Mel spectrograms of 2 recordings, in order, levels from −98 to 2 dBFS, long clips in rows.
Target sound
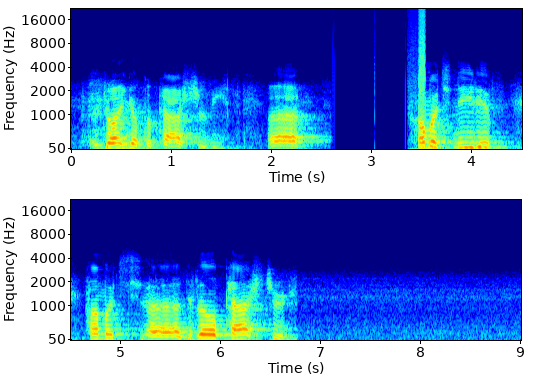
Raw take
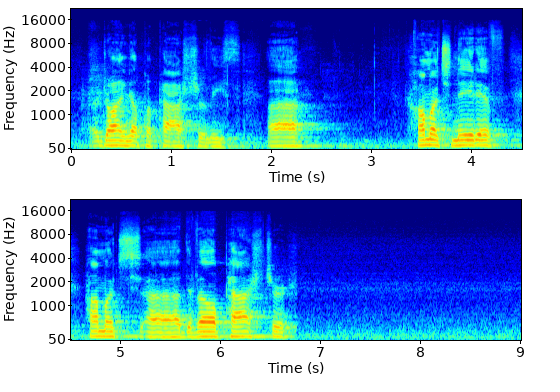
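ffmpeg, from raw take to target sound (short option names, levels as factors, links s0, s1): -filter_complex "[0:a]highpass=f=450:t=q:w=0.5412,highpass=f=450:t=q:w=1.307,lowpass=f=2600:t=q:w=0.5176,lowpass=f=2600:t=q:w=0.7071,lowpass=f=2600:t=q:w=1.932,afreqshift=-350,asplit=3[s0][s1][s2];[s0]afade=t=out:st=2.59:d=0.02[s3];[s1]acrusher=bits=6:dc=4:mix=0:aa=0.000001,afade=t=in:st=2.59:d=0.02,afade=t=out:st=3.53:d=0.02[s4];[s2]afade=t=in:st=3.53:d=0.02[s5];[s3][s4][s5]amix=inputs=3:normalize=0,volume=1.26"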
